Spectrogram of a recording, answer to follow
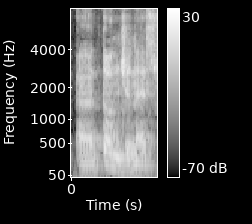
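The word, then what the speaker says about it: Dungeness: Dungeoness we call it soft G.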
